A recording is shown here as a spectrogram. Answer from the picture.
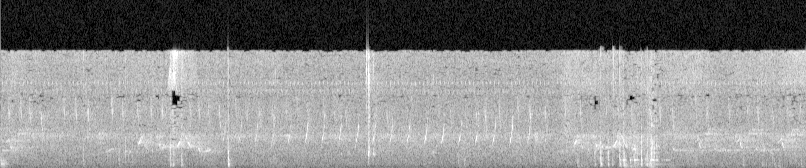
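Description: Quiet outdoor ambience over open water, with a rapid run of faint high chirps or ticks a few seconds in and a brief louder rustle near the end.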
